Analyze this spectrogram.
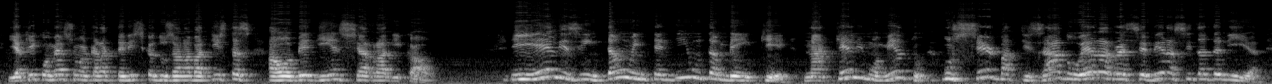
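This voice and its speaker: A man's voice: high voice, darkish tone, roomy sound. A man who is a pastor and church history professor, answering an interview question with a long, emphatic, lecturing explanation.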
